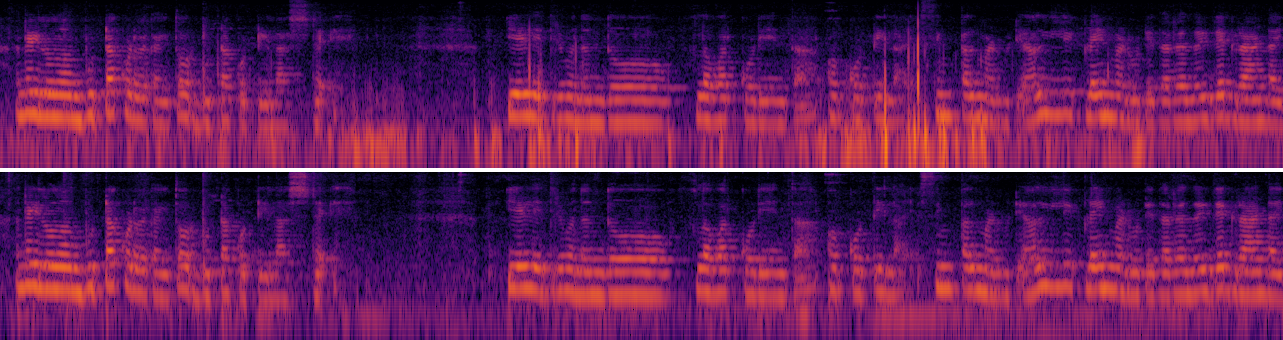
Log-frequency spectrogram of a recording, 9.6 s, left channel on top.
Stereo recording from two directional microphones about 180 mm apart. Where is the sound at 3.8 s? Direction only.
20° right (ahead or behind).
